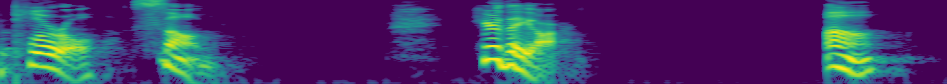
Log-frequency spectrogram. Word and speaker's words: un: Un, masculine, and pronounce this just like you did for the number 1.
